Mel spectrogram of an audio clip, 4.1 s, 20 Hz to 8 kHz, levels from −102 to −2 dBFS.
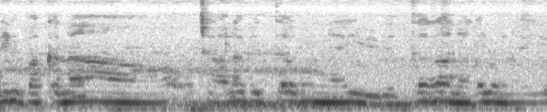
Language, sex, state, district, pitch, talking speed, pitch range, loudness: Telugu, female, Andhra Pradesh, Srikakulam, 195 Hz, 130 wpm, 190-205 Hz, -36 LUFS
